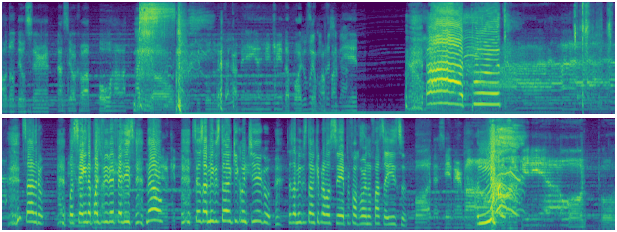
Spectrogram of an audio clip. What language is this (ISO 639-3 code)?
por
